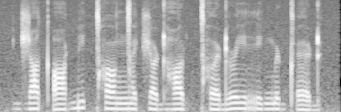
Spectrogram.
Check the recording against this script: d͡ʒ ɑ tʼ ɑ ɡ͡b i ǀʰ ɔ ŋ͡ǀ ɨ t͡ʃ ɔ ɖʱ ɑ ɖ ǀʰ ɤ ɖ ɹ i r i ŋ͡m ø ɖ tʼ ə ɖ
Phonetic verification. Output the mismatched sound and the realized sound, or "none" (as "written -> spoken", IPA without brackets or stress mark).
ɨ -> ə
